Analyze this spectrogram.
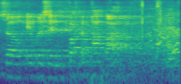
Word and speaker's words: Whakapapa: It was on in Maori, W-H-A is pronounced like F. So it was in Whakapapa, right?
